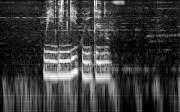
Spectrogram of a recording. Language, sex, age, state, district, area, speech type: Santali, female, 18-30, West Bengal, Purulia, rural, spontaneous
